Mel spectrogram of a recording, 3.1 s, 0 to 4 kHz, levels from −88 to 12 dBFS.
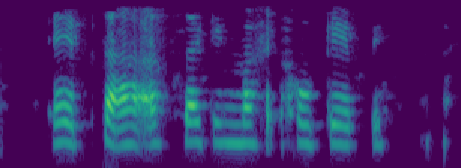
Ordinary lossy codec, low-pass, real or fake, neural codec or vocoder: MP3, 32 kbps; 3.6 kHz; fake; codec, 16 kHz, 8 kbps, FreqCodec, larger model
